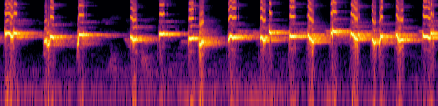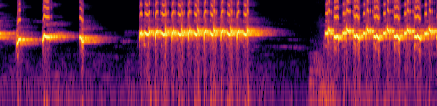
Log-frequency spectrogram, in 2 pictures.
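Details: Sooty-headed bulbul in long rapid-trill lure song, meant to provoke other birds: many quick whistled notes stepping up and down, then a dense buzzy trill lasting over a second, silence, and the trill resuming.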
